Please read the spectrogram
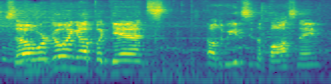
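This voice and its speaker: A man's voice: high-pitched, animated, a little fast. A man giving casual let's play commentary as a gaming co-host. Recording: echoey room, distant mic, noisy.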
